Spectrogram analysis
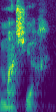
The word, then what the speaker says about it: Mashiach: He's the Mashiach, and you should call him by his true title, the Mashiach. The Mashiach, if you want to pronounce the k, or the Mashiach, that's his name, that's the title.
